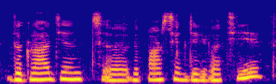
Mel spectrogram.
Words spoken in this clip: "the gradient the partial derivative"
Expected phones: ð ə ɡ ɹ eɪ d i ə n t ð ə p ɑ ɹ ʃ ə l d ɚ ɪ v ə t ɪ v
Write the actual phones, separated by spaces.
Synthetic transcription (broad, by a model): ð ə ɡ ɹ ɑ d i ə n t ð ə p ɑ ɹ s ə l d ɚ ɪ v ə t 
